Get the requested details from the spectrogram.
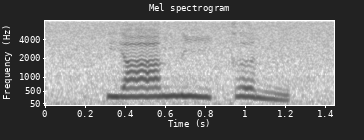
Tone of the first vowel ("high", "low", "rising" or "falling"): high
